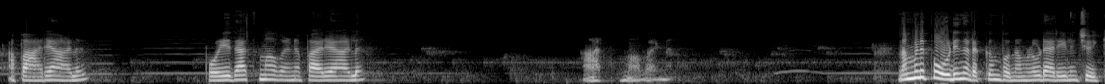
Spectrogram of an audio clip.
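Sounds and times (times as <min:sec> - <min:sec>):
faint background music: 0:00.0 - 0:11.0
woman speaking: 0:02.1 - 0:03.7, 0:05.8 - 0:06.8, 0:09.0 - 0:11.0.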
